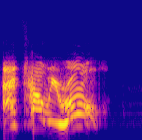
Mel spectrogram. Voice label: on a roll brag, player vo seal; Counter Strike; CS:GO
